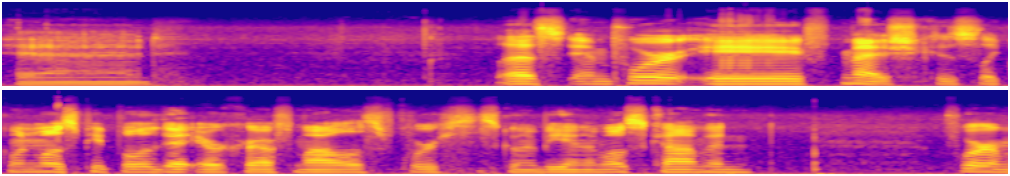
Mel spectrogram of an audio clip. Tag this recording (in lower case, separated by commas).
speech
